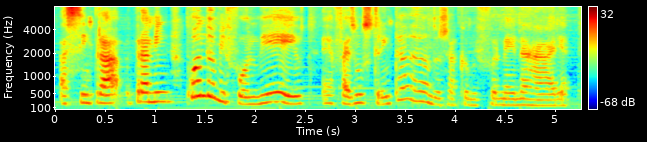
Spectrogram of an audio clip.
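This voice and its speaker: A Brazilian woman in her fifties tells her story in a relaxed interview. Her voice sits a little high and stays animated. Soft music plays in the background. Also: normal speed. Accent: Brazilian Portuguese. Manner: lively, addresses the audience as "gente". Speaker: interview guest, actress. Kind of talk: casual interview chat.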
